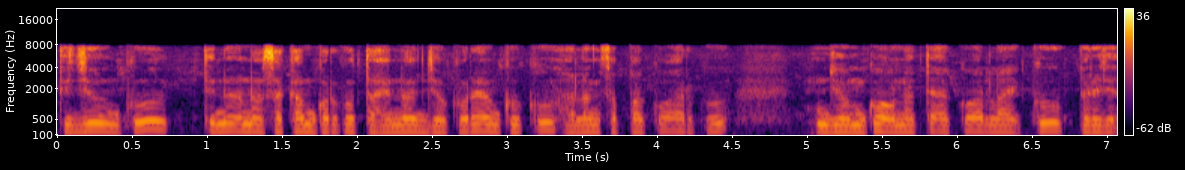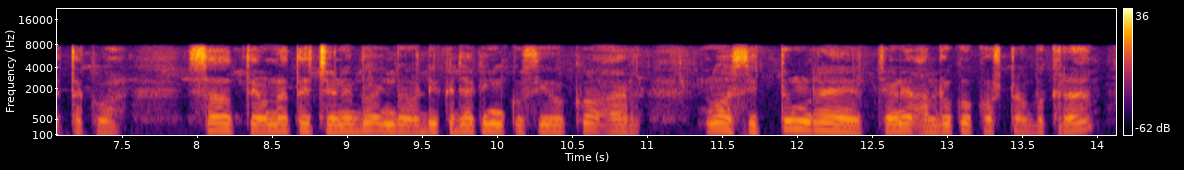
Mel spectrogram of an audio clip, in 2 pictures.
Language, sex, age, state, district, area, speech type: Santali, male, 30-45, Jharkhand, Pakur, rural, spontaneous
